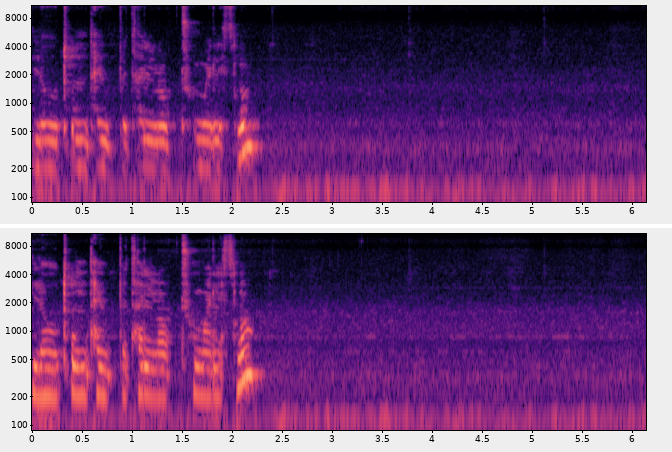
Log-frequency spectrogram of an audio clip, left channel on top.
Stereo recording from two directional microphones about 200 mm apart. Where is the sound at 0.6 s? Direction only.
10° right (ahead or behind).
